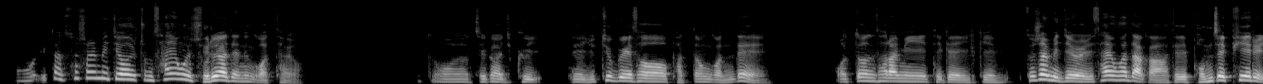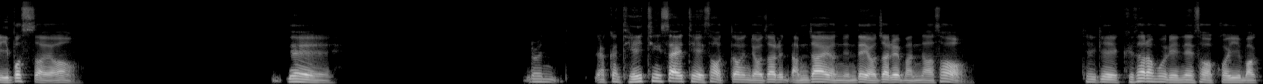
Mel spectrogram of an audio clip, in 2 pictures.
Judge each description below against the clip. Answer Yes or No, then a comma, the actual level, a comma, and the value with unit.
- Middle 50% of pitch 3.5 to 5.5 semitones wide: No, wide, 6.8 semitones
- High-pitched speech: No, low, 120 Hz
